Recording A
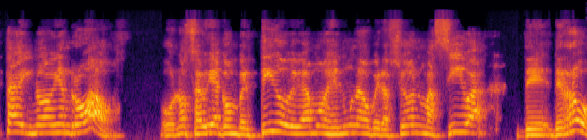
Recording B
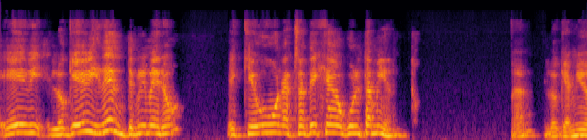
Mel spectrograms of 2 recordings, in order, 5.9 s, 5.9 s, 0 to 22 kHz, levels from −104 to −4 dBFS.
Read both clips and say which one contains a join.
A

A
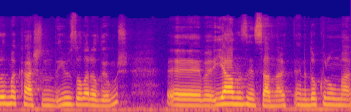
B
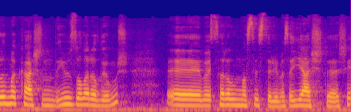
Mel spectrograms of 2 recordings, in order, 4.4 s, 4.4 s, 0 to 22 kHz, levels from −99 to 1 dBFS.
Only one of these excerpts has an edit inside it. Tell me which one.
B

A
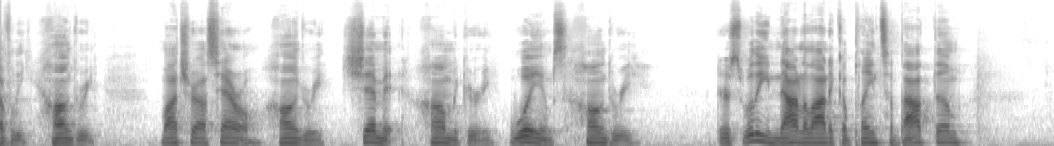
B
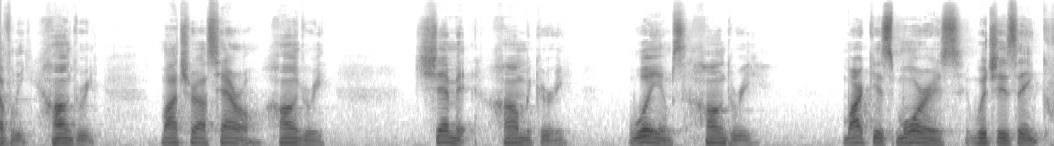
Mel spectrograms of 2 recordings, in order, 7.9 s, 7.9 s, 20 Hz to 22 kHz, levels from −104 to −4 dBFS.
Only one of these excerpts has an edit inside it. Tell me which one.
A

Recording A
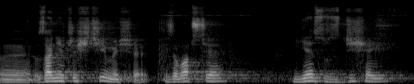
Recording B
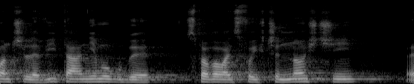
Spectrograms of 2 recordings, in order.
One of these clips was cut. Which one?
A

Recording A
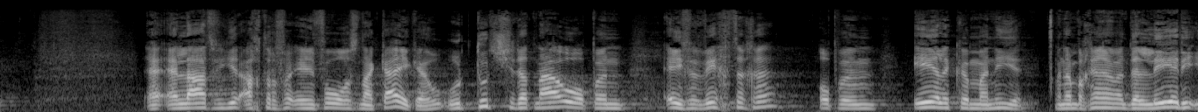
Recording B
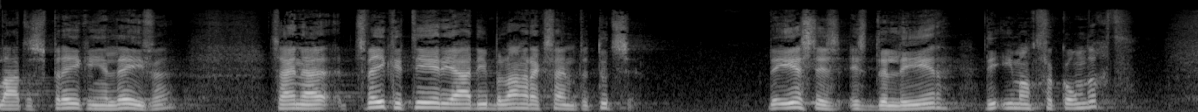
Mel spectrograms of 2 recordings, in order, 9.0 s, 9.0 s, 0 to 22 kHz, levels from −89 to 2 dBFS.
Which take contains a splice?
A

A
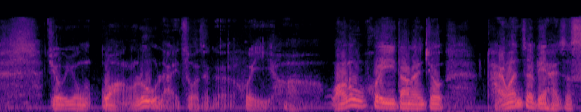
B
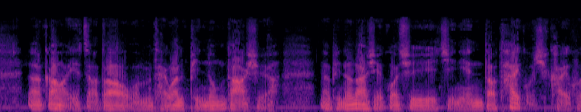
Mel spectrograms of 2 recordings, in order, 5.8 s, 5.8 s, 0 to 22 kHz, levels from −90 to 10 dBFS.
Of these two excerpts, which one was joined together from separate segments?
B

